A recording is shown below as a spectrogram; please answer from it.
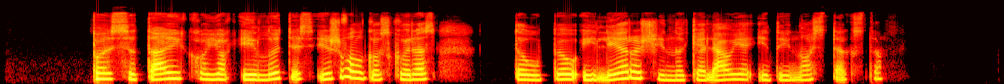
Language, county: Lithuanian, Alytus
